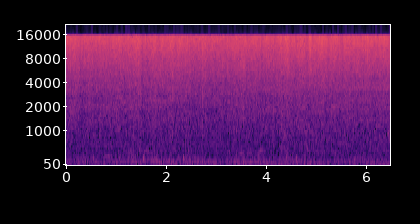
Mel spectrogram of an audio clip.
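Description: Handheld sparkler burning with a steady fizzing hiss and fine crackle.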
